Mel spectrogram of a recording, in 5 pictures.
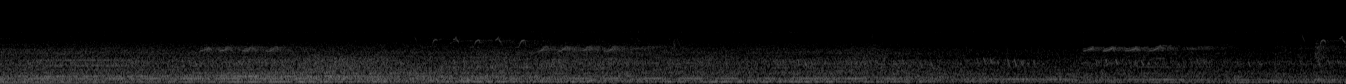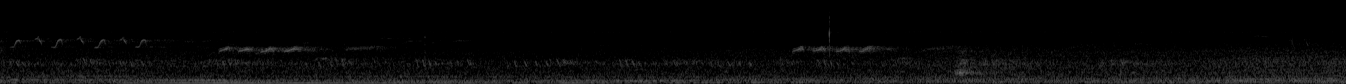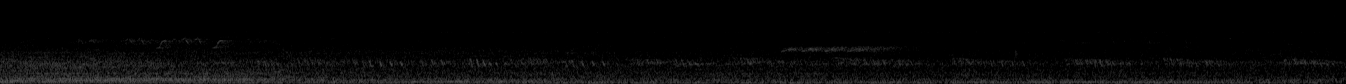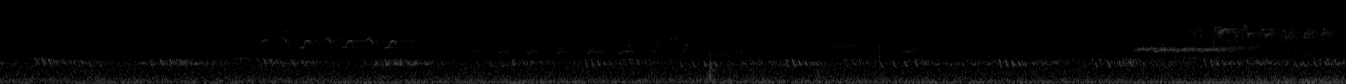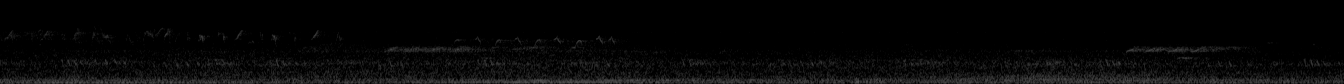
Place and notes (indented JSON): {
  "title": "545台灣南投縣埔里鎮桃米里 - In the woods",
  "date": "2016-04-19 06:31:00",
  "description": "In the woods, Bird sounds, Traffic Sound\nZoom H2n MS+XY",
  "latitude": "23.94",
  "longitude": "120.92",
  "altitude": "518",
  "timezone": "Asia/Taipei"
}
